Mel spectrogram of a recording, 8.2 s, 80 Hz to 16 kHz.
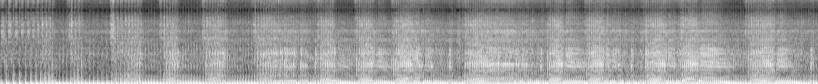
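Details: Honda Bravo 100 after removing the noisy starter gear: repeated rev blips with steady, even firing and no clatter or gear whine; sounds healthy.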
